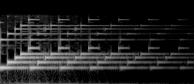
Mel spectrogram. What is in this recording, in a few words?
life up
